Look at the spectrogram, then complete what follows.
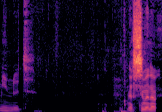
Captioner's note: speaking French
